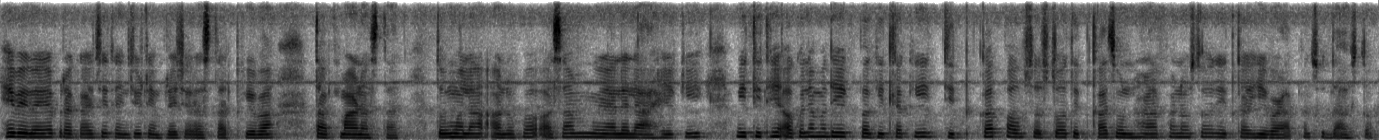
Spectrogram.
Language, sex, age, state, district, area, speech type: Marathi, female, 30-45, Maharashtra, Akola, urban, spontaneous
